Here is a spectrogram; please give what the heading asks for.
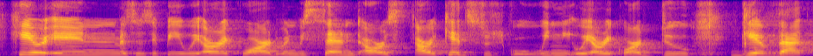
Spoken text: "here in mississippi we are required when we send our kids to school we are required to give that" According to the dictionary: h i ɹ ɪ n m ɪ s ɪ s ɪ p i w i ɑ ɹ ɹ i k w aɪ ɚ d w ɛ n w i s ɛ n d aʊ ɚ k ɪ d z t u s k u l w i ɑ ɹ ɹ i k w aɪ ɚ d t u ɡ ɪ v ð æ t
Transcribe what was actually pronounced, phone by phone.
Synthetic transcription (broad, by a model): h i ɹ ɪ n m ɪ s ɪ s ɪ p i w i ɑ ɹ ɹ i k w aɪ ɚ d w ɛ n w i s ɛ n d aʊ ɚ k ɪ d s t u s k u l w i ɑ ɹ ɹ i k w aɪ ɚ d t u ɡ ɪ v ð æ t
